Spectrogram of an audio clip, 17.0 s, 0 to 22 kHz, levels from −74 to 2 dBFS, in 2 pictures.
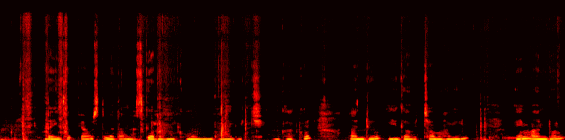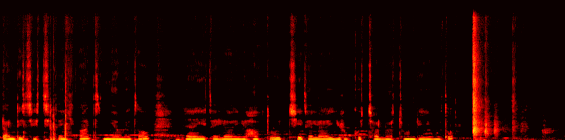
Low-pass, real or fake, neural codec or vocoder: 19.8 kHz; fake; vocoder, 48 kHz, 128 mel bands, Vocos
